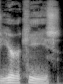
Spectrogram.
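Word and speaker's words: Yerkes: Dr W hiltner of JK's Observatory actually it's y Keys Wikipedia says to pronounce it that way y Keys Observatory found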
